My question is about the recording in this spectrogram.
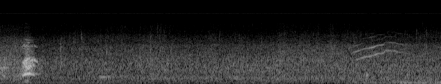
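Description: A dog barks twice in quick succession at the very start, then steady outdoor noise of sea and wind carries on, with a faint rising squeal near the end.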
